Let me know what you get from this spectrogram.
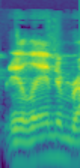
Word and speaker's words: Elandon: Kyle Van Noy and Elandon, am I pronouncing that name right? Elandon Roberts as their middle linebacker, their Mike linebacker. And you said it perfectly.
